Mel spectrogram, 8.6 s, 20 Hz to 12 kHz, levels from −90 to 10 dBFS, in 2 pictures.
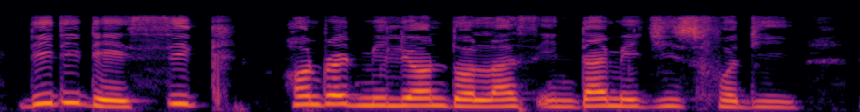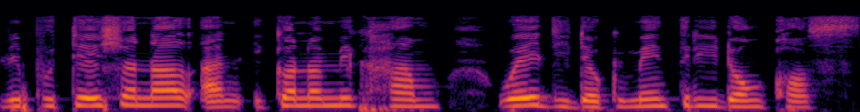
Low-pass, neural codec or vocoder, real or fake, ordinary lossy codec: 7.2 kHz; none; real; none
